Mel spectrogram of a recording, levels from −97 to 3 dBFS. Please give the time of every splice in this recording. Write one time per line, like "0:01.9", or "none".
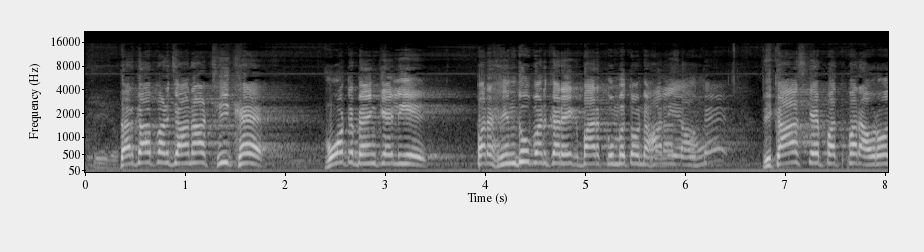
0:06.2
